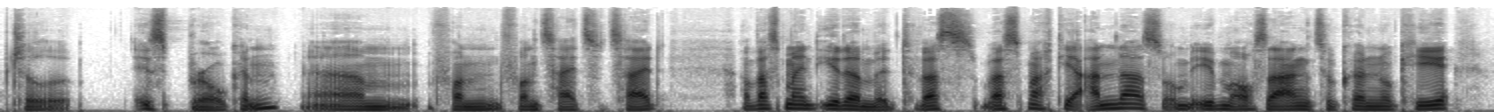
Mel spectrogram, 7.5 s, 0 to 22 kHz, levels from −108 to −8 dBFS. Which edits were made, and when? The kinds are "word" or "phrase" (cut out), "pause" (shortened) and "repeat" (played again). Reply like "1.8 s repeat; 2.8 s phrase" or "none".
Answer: none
